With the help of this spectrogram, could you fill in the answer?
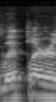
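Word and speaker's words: Wypler: And one of my favorites in terms of technique is Luke Weipler. I've heard it pronounced Whippler as well.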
